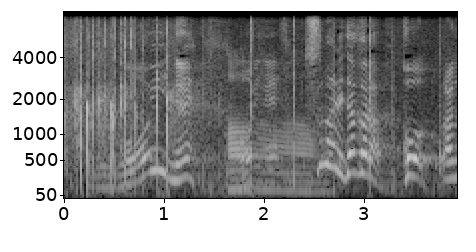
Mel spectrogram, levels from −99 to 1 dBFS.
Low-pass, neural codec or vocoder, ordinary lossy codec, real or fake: 7.2 kHz; none; none; real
